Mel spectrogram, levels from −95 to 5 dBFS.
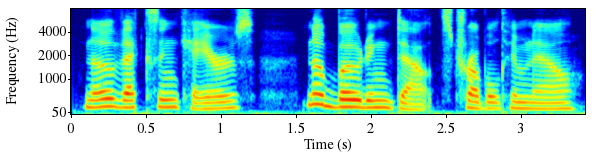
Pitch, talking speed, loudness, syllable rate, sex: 190 Hz, 155 wpm, -18 LUFS, 4.4 syllables/s, female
